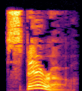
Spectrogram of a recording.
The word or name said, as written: sparrow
